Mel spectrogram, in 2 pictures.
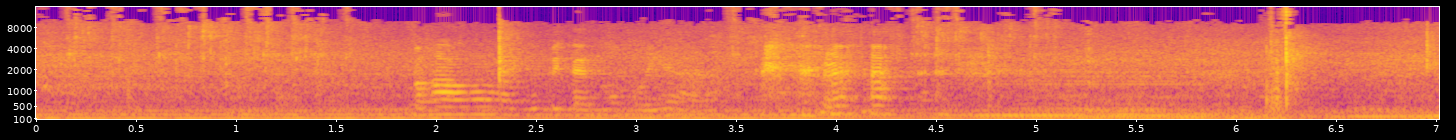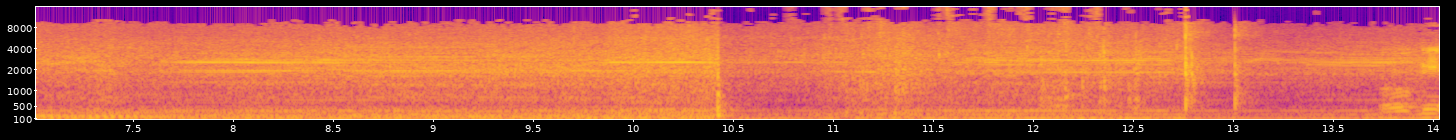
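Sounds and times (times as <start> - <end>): electric hair clippers buzzing: 10.7 - 13.0.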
